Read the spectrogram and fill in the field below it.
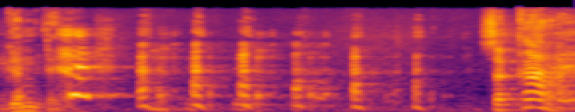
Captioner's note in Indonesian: tertawa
